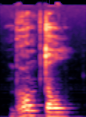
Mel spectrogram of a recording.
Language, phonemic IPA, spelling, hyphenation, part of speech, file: Dutch, /ˈbrɔm.tɔl/, bromtol, brom‧tol, noun, Nl-bromtol.ogg
- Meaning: a humming top, a top that produces a humming sound when spinning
